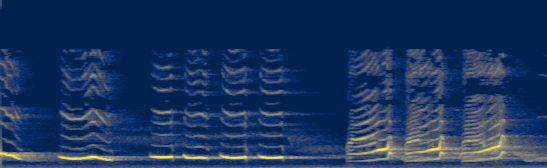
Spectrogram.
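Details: Masked laughingthrush song played as a lure to make males respond. Even whistled notes repeated about every third of a second, followed by rising, overlapping sweeping calls.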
